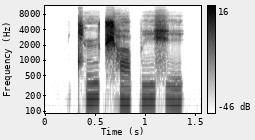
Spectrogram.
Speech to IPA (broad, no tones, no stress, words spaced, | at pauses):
cʰʉt͡ʃʰa pixi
